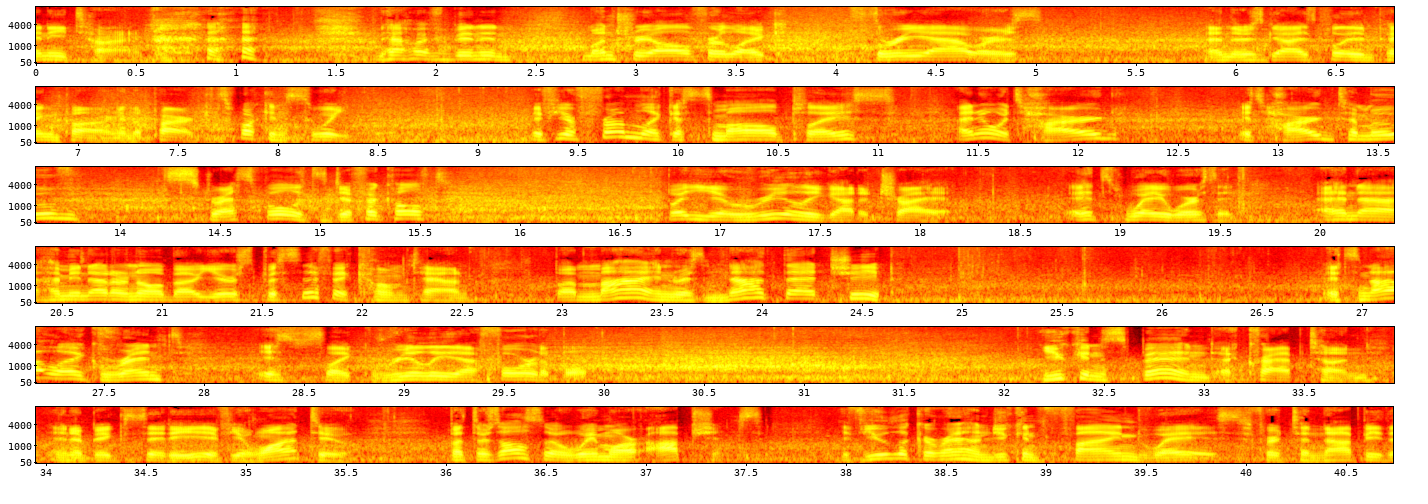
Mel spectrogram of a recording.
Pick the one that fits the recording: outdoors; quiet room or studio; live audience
outdoors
